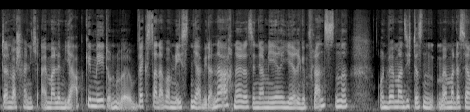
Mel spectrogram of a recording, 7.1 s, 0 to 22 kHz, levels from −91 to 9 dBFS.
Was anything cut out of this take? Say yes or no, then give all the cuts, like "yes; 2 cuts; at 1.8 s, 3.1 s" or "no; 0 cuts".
no; 0 cuts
